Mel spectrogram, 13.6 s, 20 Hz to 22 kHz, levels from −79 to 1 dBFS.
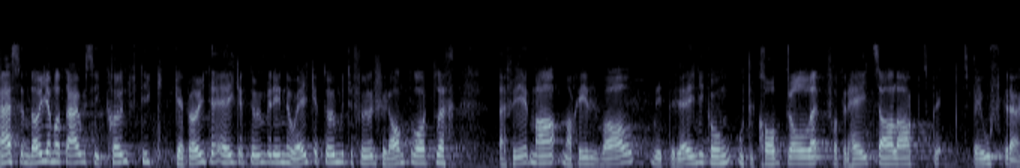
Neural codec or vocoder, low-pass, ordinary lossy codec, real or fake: codec, 16 kHz, 4 kbps, X-Codec, HuBERT features, trained on general audio; 7.2 kHz; none; fake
